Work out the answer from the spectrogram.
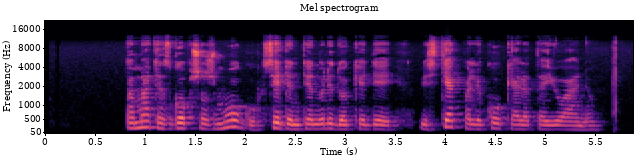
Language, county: Lithuanian, Šiauliai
